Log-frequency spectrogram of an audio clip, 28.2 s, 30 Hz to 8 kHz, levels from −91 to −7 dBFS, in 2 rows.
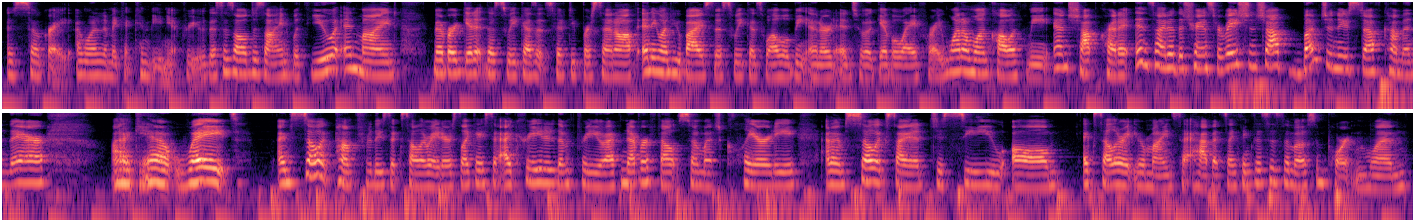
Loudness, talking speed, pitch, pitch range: -26 LUFS, 225 wpm, 185 Hz, 170-210 Hz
